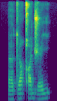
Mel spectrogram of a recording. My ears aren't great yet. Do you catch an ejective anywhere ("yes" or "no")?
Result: yes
